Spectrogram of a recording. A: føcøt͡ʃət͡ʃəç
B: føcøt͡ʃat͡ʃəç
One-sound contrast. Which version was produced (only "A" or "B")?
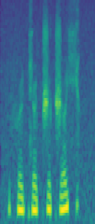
A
